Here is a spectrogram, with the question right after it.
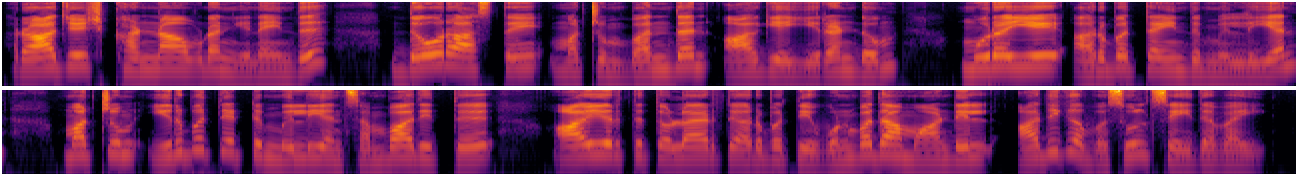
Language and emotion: Tamil, neutral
